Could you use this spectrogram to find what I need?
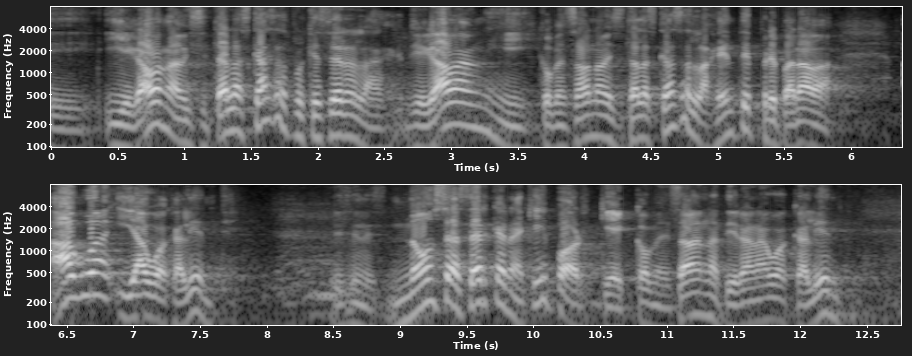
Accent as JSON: {"language": "Spanish", "region": "Zacapa", "country": "Guatemala", "said": "Por la gracia de Dios, soy de Zacapa."}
